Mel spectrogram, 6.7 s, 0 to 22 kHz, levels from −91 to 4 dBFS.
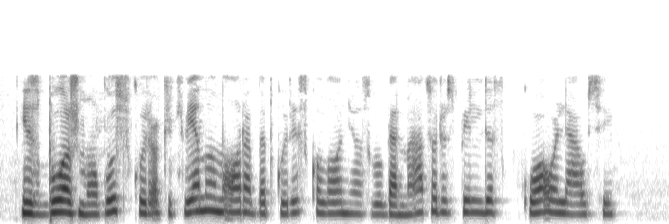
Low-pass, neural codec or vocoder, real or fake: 5.4 kHz; codec, 16 kHz in and 24 kHz out, 2.2 kbps, FireRedTTS-2 codec; fake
